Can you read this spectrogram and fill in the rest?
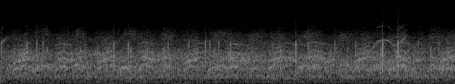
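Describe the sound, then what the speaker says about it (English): Stadium crowd in a Final Fantasy X blitzball match at Luca, a steady roar of cheering and chanting that fills the whole stretch without a break. "So the crowd is calling for Waka."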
